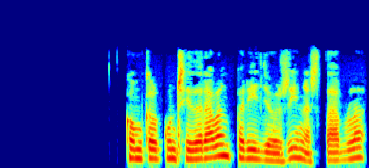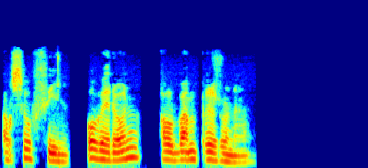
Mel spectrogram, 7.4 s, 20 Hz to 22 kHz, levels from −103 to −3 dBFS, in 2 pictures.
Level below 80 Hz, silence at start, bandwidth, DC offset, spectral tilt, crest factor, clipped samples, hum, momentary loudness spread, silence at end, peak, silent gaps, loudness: -62 dBFS; 1.3 s; 7.8 kHz; under 0.1%; -6.5 dB/octave; 18 dB; under 0.1%; none; 7 LU; 1.15 s; -2 dBFS; 4.41-4.57 s, 5.16-5.29 s; -19 LUFS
